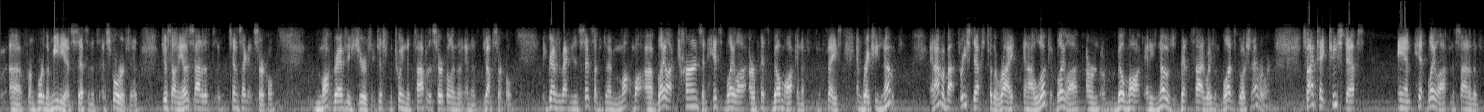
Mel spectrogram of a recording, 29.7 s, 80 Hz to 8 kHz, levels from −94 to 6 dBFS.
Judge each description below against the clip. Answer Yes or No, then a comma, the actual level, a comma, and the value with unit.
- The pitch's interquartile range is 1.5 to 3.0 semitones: Yes, average, 2.7 semitones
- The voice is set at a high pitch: No, low, 135 Hz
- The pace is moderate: No, fast, 220 wpm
